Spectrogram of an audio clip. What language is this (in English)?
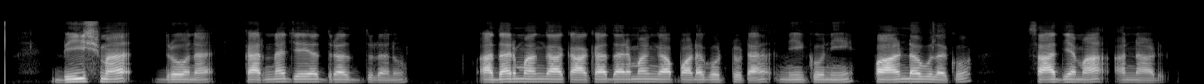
Telugu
